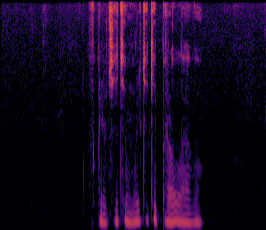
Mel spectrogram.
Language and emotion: Russian, neutral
